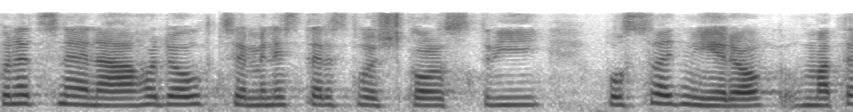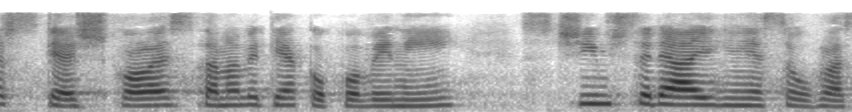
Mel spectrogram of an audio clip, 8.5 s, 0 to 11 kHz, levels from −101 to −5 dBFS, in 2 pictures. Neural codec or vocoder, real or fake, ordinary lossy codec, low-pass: codec, 16 kHz, 2 kbps, FunCodec, trained on LibriTTS, 25 frames a second; fake; AAC, 32 kbps; 7.2 kHz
